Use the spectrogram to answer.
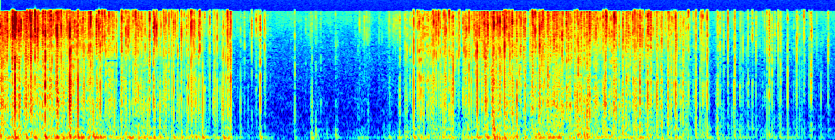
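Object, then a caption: Synthetic fibrous bath sponge. A white, fibrous synthetic bath sponge held against a microphone is scratched with long acrylic nails. The result is a dense, rough scratching rustle with a heavy low rumble, briefly easing off around the middle before picking up again and fading toward the end.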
